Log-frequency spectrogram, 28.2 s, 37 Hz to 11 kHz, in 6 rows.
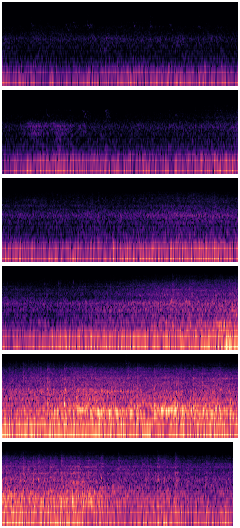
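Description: A train hauled by locomotive 1317 approaching and running past, growing steadily louder over about twenty seconds. It is loudest from around two-thirds of the way in, then eases off slightly near the end.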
